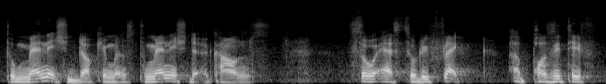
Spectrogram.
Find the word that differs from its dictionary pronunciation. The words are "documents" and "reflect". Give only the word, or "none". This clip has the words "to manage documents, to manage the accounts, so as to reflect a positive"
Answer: none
